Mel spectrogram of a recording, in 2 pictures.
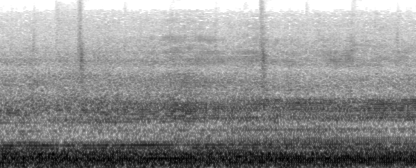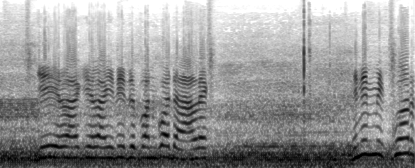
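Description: A motor scooter engine hums steadily while riding at speed.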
